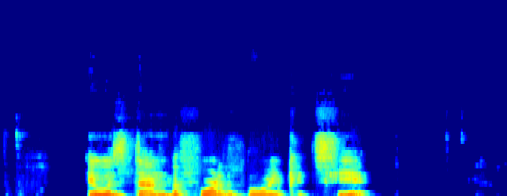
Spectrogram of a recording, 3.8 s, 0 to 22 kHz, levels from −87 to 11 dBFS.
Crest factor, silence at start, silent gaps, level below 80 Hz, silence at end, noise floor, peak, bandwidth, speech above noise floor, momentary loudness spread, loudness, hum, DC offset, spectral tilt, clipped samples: 18 dB; 0.65 s; none; -50 dBFS; 1.05 s; -81 dBFS; -2 dBFS; 9.6 kHz; 65 dB; 9 LU; -18 LUFS; none; under 0.1%; -6 dB/octave; under 0.1%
